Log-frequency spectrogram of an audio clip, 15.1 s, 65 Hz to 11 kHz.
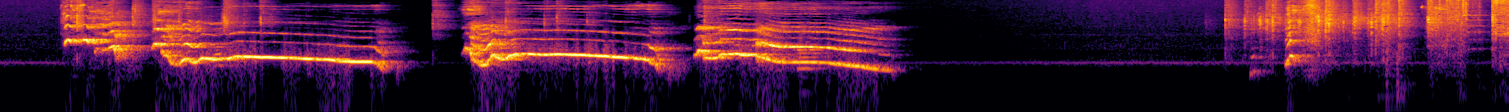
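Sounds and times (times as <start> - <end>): dog howling: 0.6 - 9.1.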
